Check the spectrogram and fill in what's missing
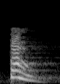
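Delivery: a sudden, loud imitated impact; loud boom. Preacher telling kids' slingshot story, loud boom. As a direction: punch out the boom of the stone striking. Slingshot stone hitting the duck.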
